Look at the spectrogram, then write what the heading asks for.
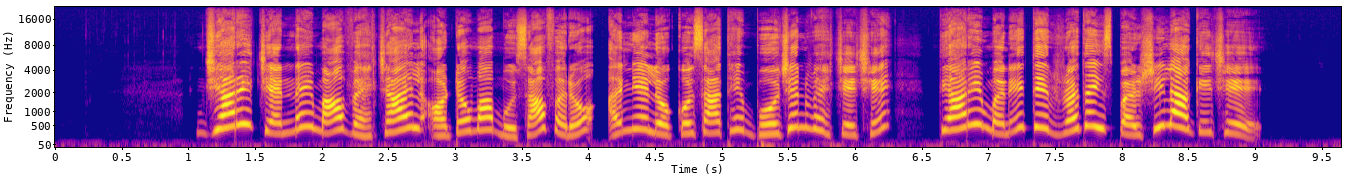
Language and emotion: Gujarati, happy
